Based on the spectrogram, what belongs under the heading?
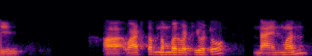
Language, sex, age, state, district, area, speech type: Sindhi, male, 45-60, Uttar Pradesh, Lucknow, urban, conversation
